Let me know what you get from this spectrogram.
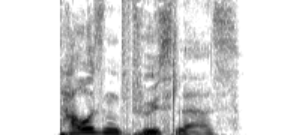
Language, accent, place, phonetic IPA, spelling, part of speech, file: German, Germany, Berlin, [ˈtaʊ̯zn̩tˌfyːslɐs], Tausendfüßlers, noun, De-Tausendfüßlers.ogg
- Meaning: genitive singular of Tausendfüßler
